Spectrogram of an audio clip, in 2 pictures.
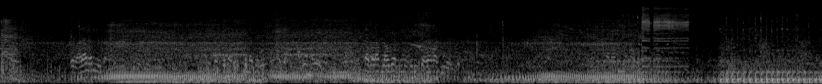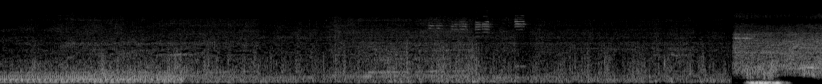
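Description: Small single-cylinder motorcycle engine, a Hero Splendor Plus, running steadily for a few seconds in the middle, with people's voices around it earlier.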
